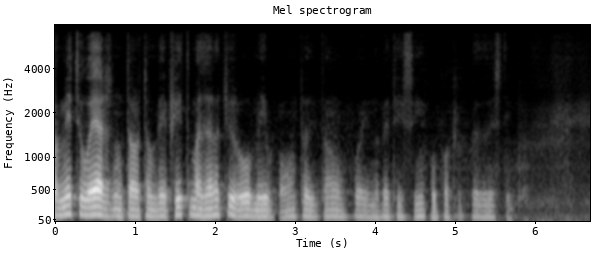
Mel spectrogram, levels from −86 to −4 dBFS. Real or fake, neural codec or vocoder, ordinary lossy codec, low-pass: fake; codec, 24 kHz, 0.5 kbps, DualCodec; none; 7.2 kHz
